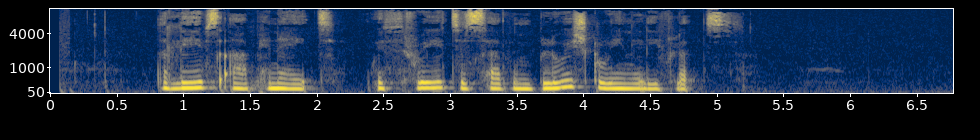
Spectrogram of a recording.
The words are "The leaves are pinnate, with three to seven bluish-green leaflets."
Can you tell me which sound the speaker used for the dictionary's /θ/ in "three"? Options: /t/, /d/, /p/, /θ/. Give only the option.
/θ/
